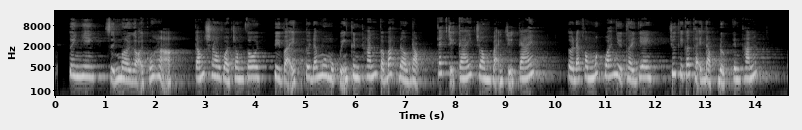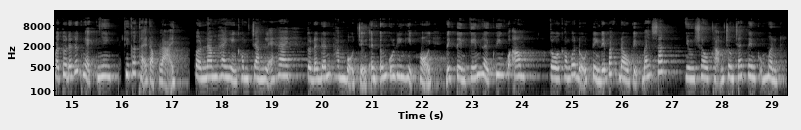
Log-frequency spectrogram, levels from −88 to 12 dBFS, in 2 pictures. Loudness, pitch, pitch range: -18 LUFS, 250 Hz, 230-275 Hz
